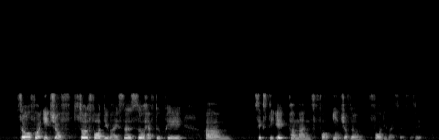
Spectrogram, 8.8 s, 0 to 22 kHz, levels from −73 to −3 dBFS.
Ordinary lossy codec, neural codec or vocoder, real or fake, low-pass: none; none; real; 7.2 kHz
